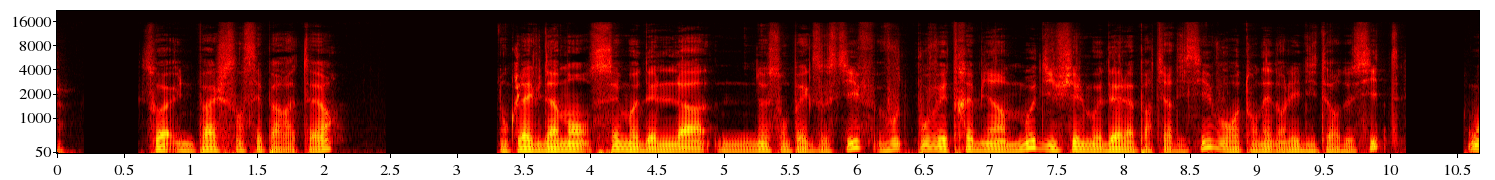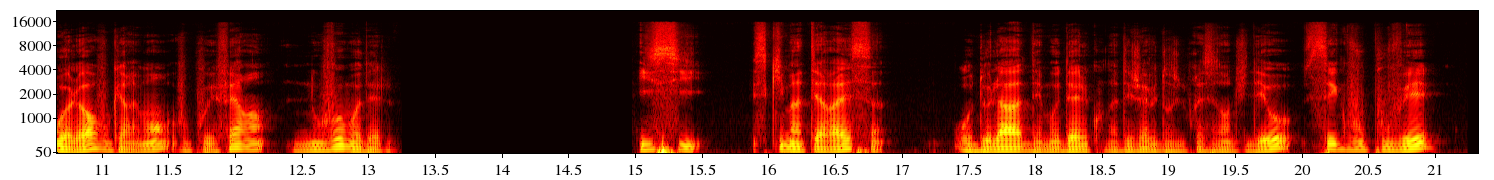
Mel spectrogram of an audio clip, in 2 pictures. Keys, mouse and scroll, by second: 5.1 click, 20.6 click, 21.2-21.3 typing.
